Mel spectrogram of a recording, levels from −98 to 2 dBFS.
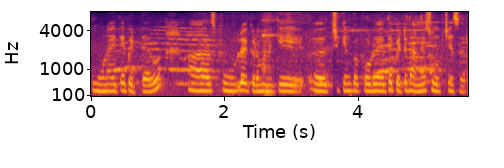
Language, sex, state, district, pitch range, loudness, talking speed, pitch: Telugu, female, Andhra Pradesh, Chittoor, 235-255 Hz, -16 LUFS, 160 wpm, 240 Hz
